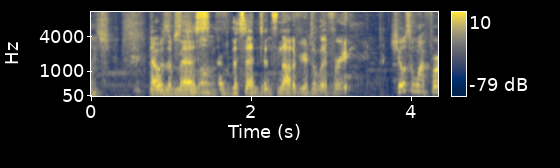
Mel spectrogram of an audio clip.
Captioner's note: laughs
